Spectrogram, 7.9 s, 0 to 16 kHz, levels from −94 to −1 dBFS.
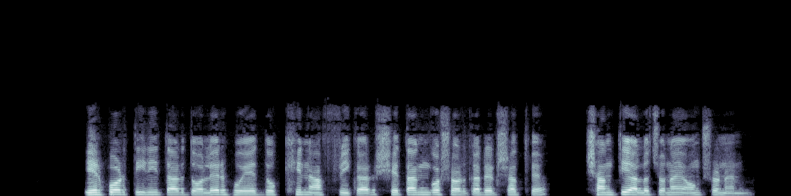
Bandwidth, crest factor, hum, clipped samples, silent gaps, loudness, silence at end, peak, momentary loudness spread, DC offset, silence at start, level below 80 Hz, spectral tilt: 7.6 kHz; 18 dB; none; under 0.1%; 5.51-5.86 s; -19 LUFS; 0.45 s; -2 dBFS; 9 LU; under 0.1%; 0.85 s; -64 dBFS; -6 dB/octave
